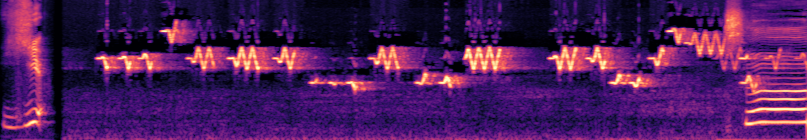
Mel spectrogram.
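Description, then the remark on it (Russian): A nightingale sings loudly, pouring out rapid trills and whistled phrases in quick succession, with a brief voice heard at the very start and end. “Соловей.”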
